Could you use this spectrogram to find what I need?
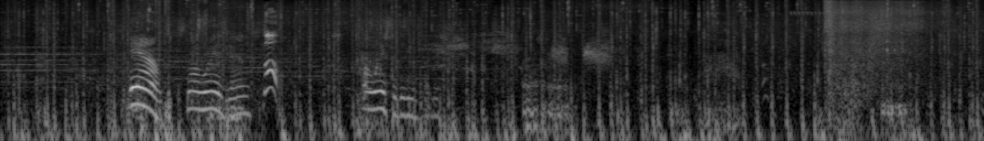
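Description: Horse hooves thud steadily on soft ground.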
